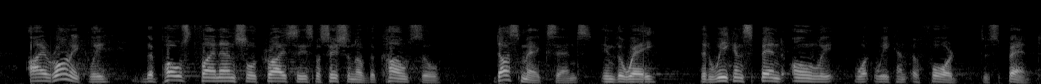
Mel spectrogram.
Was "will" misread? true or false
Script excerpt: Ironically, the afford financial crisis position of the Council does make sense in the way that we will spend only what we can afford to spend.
true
